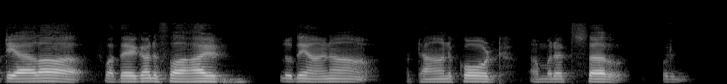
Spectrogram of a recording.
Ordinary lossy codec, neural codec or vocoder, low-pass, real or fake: none; codec, 16 kHz, 0.5 kbps, X-Codec, WavLM features, trained on Multilingual LibriSpeech; 7.2 kHz; fake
